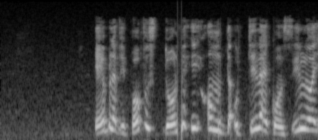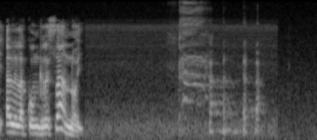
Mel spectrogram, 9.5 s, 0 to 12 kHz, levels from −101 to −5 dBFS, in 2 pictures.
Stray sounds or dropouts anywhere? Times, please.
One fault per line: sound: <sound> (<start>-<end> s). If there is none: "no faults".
sound: dropout (2.7-2.7 s)
sound: laugh (7.3-8.8 s)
